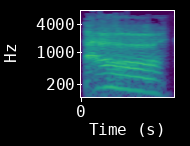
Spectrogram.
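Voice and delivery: hammed-up pirate arr; Scottish pirate growl. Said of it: "Scottish pirate".

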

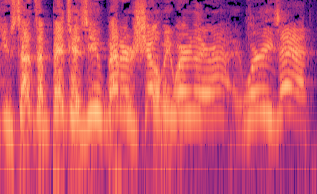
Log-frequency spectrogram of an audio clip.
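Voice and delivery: high, loud, furious demand; angry threat. Acted. Game master as armed woman confronting the guards, angry threat. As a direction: threaten them at full pitch. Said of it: "and then she's like".

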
